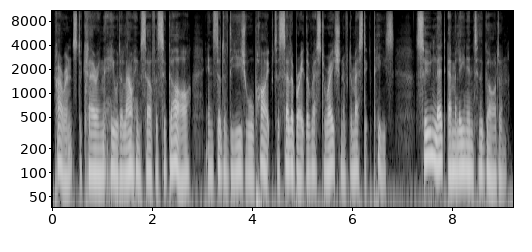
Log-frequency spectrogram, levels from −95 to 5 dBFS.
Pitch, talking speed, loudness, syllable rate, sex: 105 Hz, 175 wpm, -22 LUFS, 5.9 syllables/s, male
